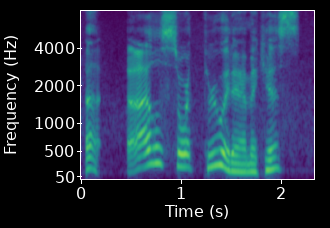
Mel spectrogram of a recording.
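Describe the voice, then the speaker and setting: A man's voice: high voice, sing-song, unhurried, a bit bright, pitched above the performer's own voice, exaggerated voice. A man voicing a meek, bashful male cat servant who speaks politely, hesitantly and with deference.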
